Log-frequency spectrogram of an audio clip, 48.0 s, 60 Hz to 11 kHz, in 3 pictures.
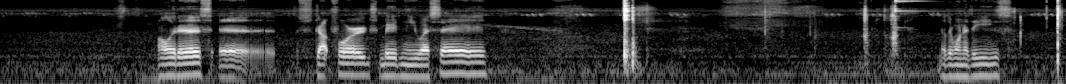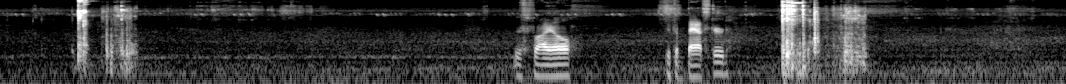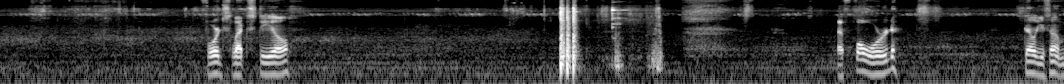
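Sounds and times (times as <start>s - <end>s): crickets chirping: 0.0s - 47.9s
metal hand tools clinking: 9.4s - 9.8s, 17.1s - 18.1s, 27.7s - 29.0s, 40.4s - 41.6s.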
